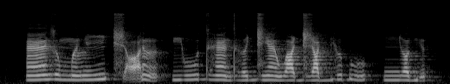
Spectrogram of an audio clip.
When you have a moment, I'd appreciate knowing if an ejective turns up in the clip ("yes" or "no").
no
